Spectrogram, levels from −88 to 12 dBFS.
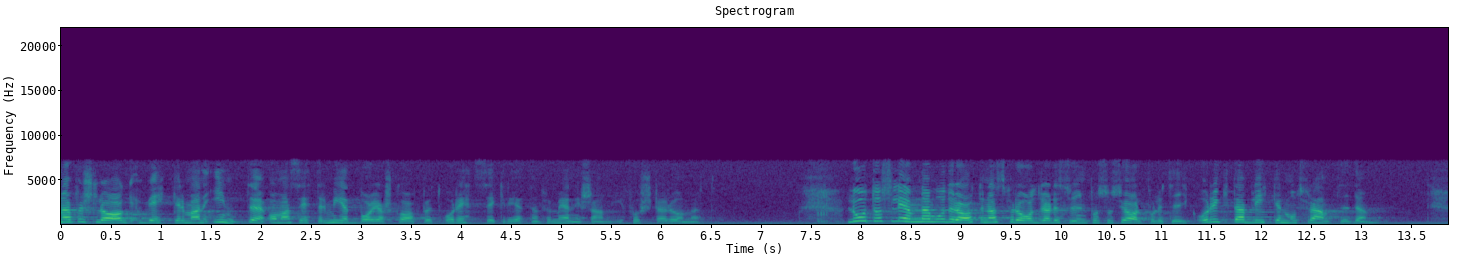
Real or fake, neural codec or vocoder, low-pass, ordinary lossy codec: real; none; 7.2 kHz; none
